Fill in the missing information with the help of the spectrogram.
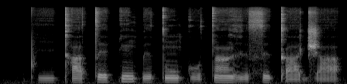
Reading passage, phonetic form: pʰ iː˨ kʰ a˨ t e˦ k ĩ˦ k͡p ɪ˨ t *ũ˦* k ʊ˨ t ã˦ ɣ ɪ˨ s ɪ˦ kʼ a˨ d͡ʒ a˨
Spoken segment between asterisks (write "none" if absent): ũ˦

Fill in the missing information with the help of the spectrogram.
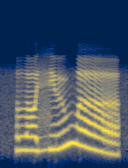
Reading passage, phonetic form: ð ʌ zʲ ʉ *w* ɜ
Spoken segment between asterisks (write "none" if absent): w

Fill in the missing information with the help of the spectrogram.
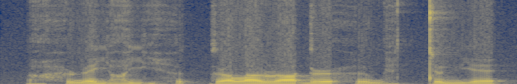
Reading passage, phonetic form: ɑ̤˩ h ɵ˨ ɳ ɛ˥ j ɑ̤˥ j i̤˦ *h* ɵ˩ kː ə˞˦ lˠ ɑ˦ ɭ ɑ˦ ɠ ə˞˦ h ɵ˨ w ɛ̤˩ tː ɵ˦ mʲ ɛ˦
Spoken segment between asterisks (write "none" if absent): h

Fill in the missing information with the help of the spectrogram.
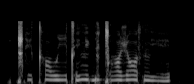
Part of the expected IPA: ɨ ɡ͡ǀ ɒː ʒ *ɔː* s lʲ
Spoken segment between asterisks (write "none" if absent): ɔː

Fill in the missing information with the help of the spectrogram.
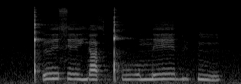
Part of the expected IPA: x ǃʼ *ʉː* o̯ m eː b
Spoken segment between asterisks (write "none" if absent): uː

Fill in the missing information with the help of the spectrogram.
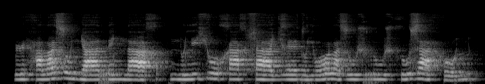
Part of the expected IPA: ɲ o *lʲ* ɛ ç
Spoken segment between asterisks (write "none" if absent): lʲ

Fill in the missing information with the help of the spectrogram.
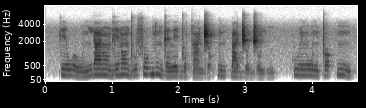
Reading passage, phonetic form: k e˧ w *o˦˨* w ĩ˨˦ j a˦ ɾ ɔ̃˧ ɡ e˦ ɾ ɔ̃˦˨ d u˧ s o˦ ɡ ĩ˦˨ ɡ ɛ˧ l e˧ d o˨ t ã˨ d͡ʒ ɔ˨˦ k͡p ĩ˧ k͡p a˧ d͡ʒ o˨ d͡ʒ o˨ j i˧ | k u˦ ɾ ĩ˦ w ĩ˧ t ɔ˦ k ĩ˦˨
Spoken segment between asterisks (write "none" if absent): o˨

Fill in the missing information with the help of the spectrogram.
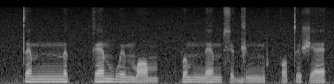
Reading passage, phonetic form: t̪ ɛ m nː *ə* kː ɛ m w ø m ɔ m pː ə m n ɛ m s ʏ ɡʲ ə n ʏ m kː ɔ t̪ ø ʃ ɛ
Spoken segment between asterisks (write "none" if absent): ə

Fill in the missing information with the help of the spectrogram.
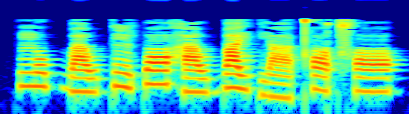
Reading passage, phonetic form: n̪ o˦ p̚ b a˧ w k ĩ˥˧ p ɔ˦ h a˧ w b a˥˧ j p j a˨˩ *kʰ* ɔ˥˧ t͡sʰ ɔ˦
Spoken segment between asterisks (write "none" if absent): kʰ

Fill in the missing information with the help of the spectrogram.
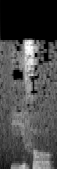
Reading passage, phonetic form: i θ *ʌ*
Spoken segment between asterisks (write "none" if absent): ɔ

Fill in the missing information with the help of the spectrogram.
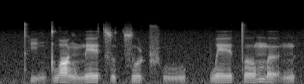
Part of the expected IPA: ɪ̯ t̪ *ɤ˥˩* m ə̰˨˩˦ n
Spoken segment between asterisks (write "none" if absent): ɤ˧˥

